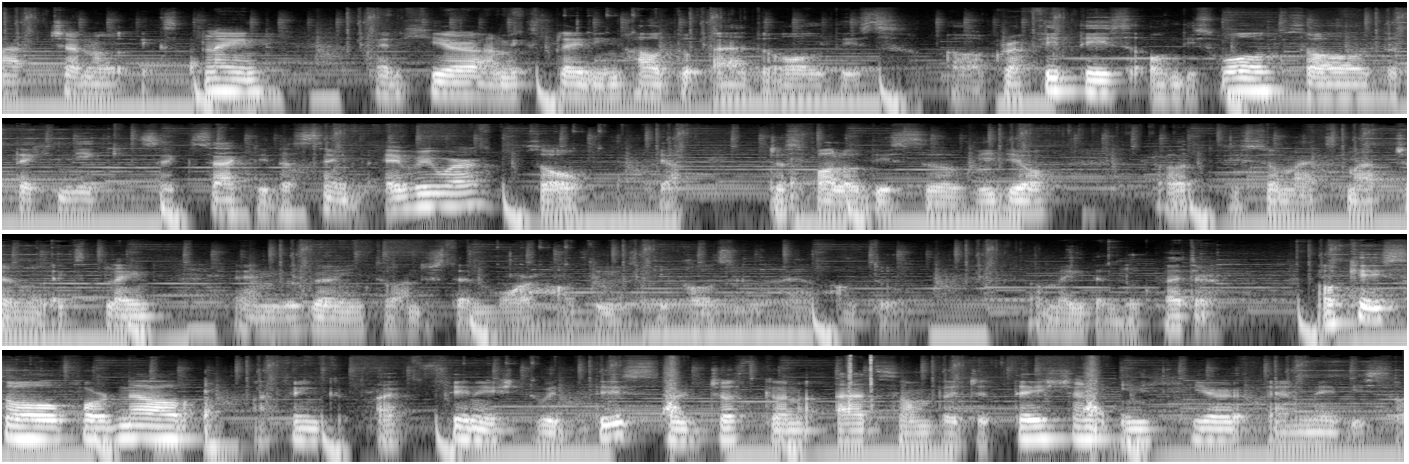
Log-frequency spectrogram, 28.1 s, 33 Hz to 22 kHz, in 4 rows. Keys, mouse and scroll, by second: 20.5 click, 21.1 click, 21.7 click, 22.6 click, 24.3 middle click.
